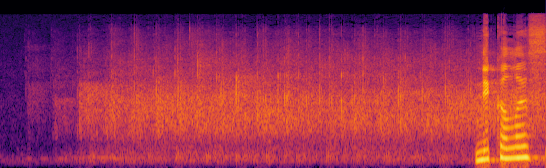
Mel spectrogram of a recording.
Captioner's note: applause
